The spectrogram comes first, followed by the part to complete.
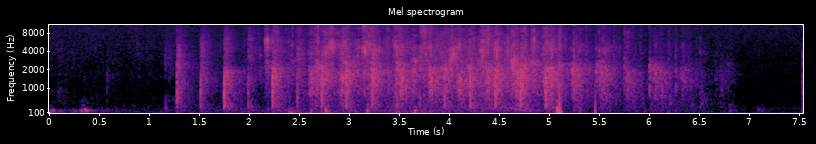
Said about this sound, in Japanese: どうぞ盛大な拍手でよろしくお願いいたします。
